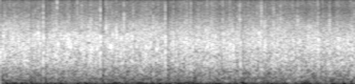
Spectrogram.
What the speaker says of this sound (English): Let's give a round of applause to STI College Marikina.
